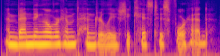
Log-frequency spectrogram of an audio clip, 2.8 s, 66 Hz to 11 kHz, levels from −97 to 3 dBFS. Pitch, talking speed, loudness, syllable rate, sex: 190 Hz, 195 wpm, -16 LUFS, 6.4 syllables/s, female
